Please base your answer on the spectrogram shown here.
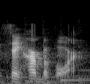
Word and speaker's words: herbivore: I pronounce the H too when I say herbivore.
